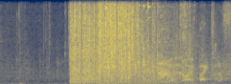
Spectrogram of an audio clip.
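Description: A shotgun fires a loud blast up close.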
